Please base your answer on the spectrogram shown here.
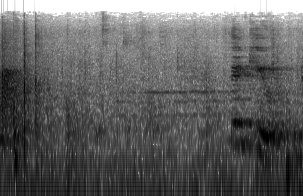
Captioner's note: applause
